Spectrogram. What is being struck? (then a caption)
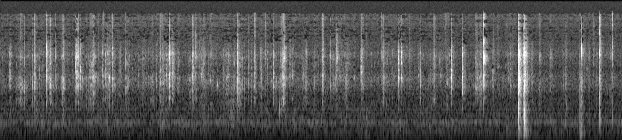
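Bar of soap cut with a knife blade. A metal utility knife blade carves a solid, dry, light green bar of soap down to thin slices held in the palm. The blade makes a quiet run of crisp, bright scraping and crackling cuts over a faint steady hum. A sharper, louder snap comes near the end.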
